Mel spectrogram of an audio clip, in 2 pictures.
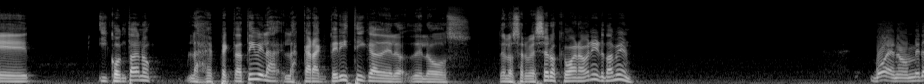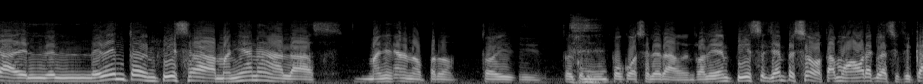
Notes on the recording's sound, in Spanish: Charlamos por teléfono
